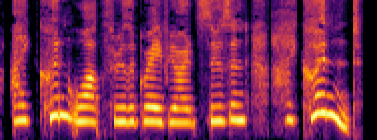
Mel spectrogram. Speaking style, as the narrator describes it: gasped Nan

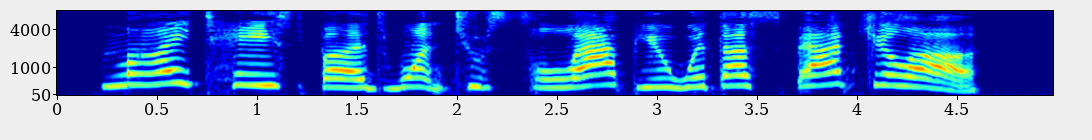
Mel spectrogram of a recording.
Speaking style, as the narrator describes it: I yelled at her

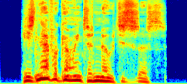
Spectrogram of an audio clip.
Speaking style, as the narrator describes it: he whispered

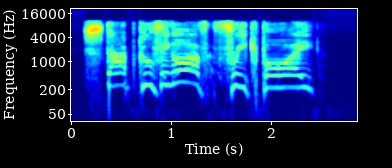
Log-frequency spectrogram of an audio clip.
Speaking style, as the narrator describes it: Sabrina shouted

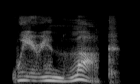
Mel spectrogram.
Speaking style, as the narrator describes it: Ida whispered

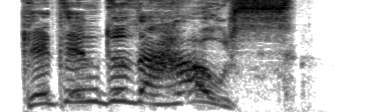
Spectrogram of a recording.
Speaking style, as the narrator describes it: Baba Yaga shouted

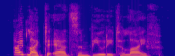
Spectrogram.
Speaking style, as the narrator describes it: said Anne dreamily

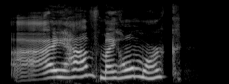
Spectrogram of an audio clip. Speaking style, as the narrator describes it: said, my voice shaking

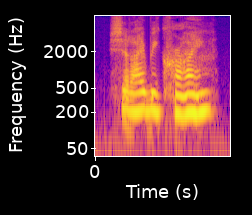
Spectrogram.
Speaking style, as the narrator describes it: I ask, my voice muffled by his shirt

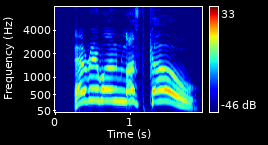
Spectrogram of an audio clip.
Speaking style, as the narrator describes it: the wicked queen shouted

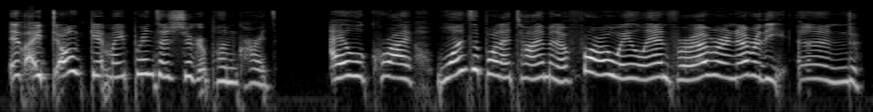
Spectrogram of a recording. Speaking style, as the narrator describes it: she whimpered

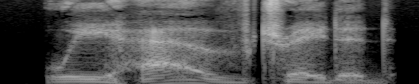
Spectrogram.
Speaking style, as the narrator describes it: the courting said with a sneer

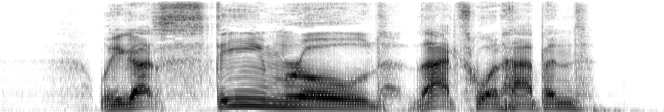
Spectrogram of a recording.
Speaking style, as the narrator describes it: Little John grumbled

